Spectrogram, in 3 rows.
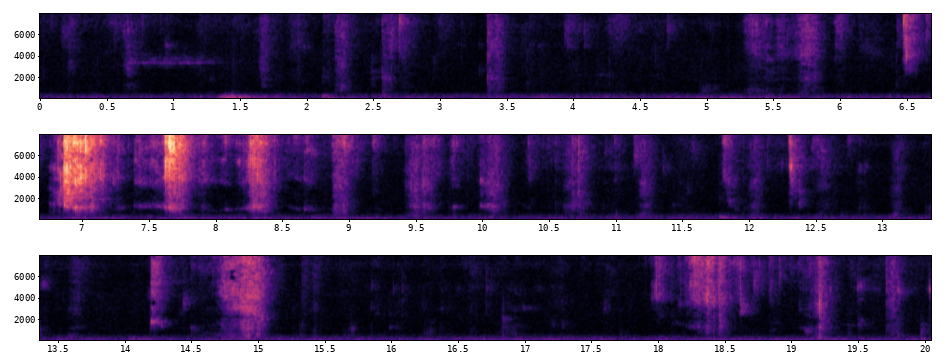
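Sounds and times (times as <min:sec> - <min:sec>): crunching on crisp food: 0:06.4 - 0:16.0, 0:18.0 - 0:20.0.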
